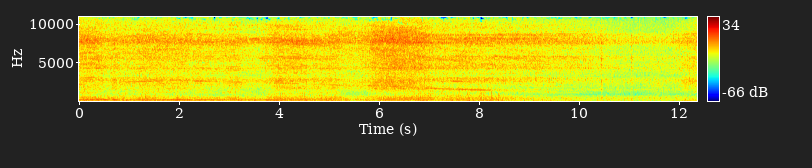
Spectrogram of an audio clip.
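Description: Carbureted 2009 Kawasaki Ninja 250R's parallel-twin engine running on the move over wind rush, its note holding steady and then slowly falling as the bike slows. It gets somewhat quieter near the end.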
